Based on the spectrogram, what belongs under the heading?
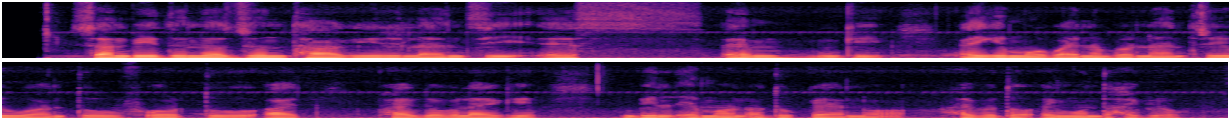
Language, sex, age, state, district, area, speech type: Manipuri, male, 30-45, Manipur, Churachandpur, rural, read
